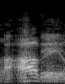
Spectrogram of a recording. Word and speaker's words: Ave: Ave tequila. Ave, like Ave Maria.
